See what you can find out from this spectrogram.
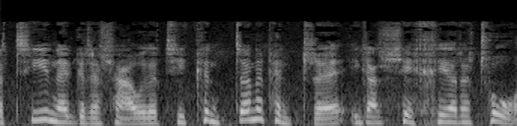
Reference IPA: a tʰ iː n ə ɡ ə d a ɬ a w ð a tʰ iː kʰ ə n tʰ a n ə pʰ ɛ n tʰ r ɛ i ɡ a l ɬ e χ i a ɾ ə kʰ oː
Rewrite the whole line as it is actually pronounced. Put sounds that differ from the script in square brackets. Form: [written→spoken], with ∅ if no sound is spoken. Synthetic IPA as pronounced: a tʰ iː n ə ɡ ə d a ɬ a w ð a tʰ iː kʰ ə n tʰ a n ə pʰ ɛ n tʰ r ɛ i ɡ a l ɬ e χ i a ɾ ə [kʰ→tʰ] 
